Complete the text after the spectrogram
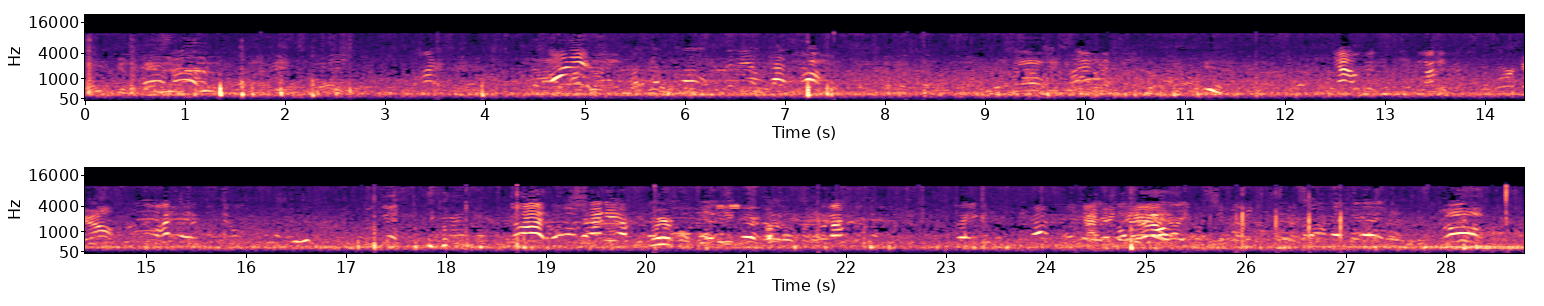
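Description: Young players shout and call out to each other across an open field, heard from a distance.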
